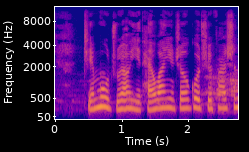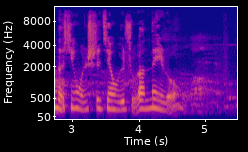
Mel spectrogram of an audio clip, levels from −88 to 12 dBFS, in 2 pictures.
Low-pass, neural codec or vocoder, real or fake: 10.8 kHz; none; real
